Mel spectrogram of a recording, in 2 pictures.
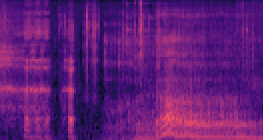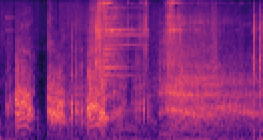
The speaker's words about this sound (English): Whoa, check it out. Stupid dog.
